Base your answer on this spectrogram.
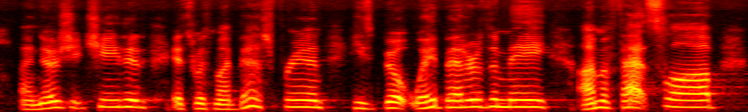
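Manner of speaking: put-on crying voice. Acting out a friend pouring their heart out: imitating someone in tears. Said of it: "You're in tears".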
